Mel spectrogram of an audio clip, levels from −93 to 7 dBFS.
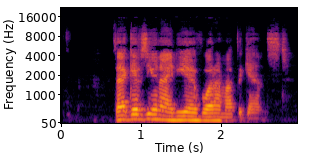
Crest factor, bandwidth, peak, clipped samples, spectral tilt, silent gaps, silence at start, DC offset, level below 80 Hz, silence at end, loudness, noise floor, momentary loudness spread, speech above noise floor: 16 dB; 11 kHz; -2 dBFS; under 0.1%; -5 dB/octave; none; 0.65 s; under 0.1%; -56 dBFS; 0.15 s; -17 LUFS; -69 dBFS; 14 LU; 51 dB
